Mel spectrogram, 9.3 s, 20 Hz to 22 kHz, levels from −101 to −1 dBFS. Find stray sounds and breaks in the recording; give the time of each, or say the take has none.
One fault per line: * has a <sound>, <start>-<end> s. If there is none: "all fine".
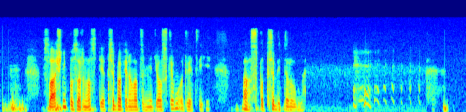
* has a laugh, 7.0-8.4 s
